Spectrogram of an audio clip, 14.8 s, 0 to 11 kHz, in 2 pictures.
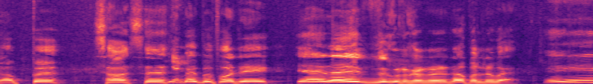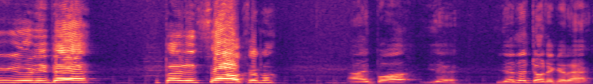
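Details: Adult man, one of twin brothers with cerebral palsy who have lost 90% of body function; dysarthric speech in cerebral palsy.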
